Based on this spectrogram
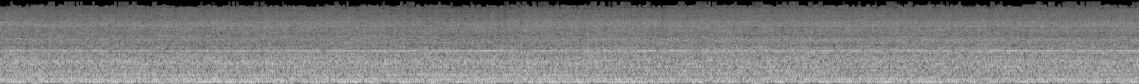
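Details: Whirlpool dryer: steady even rush of air and drum with faint constant hum, no thumps or grinding; running smoothly.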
